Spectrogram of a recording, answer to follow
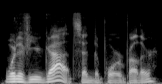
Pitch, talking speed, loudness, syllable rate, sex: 105 Hz, 295 wpm, -18 LUFS, 5.9 syllables/s, male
